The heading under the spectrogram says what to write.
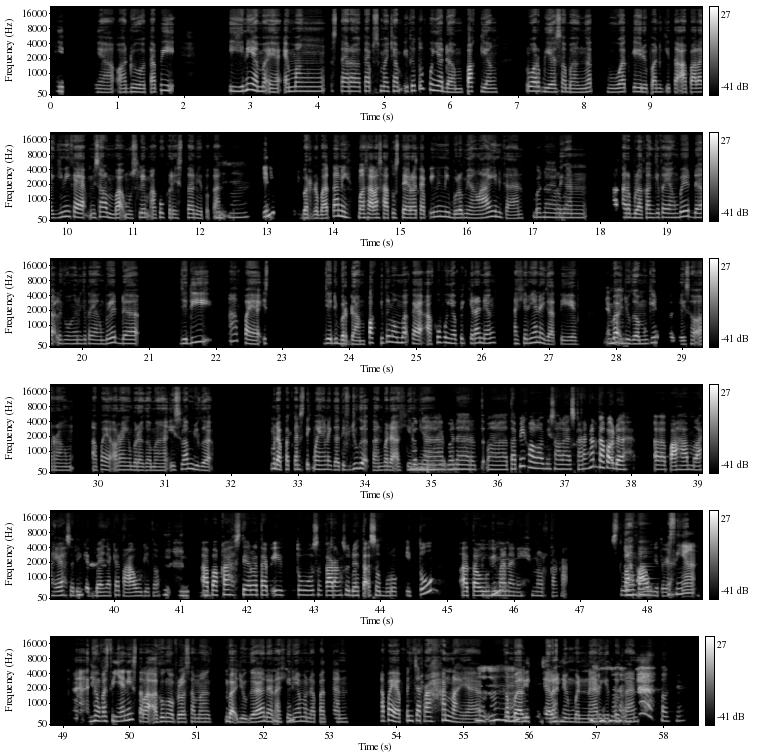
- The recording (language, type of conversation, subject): Indonesian, unstructured, Apa yang paling membuatmu kesal tentang stereotip budaya atau agama?
- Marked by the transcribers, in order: distorted speech; other background noise; chuckle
